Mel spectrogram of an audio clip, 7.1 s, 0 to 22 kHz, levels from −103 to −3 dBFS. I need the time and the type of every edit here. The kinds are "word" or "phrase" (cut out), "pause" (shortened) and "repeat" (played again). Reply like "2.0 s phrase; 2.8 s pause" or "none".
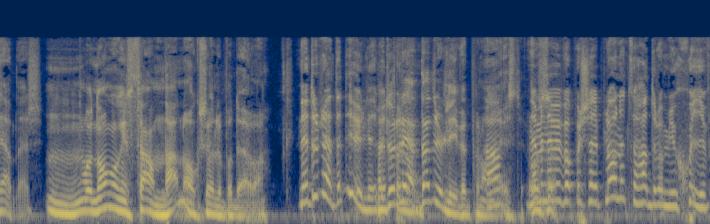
none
